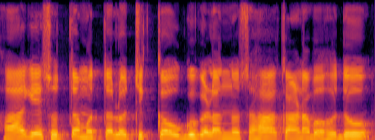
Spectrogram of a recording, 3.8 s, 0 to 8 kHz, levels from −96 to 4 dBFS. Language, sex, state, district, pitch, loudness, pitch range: Kannada, male, Karnataka, Bangalore, 175 Hz, -15 LUFS, 160-185 Hz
